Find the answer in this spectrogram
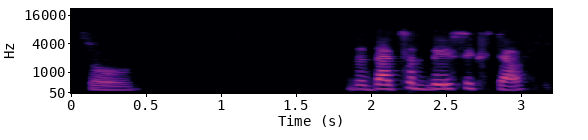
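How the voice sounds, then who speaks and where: With a Tamil Nadu accent, the speaker talks at a moderate pace in a dark, mellow tone. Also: woman, dry, close sound with no echo. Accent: Tamil Indian English. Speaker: alumnus speaker at student induction. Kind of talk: informal talk to students. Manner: hesitant, many fillers.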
